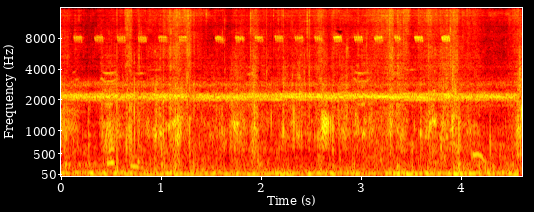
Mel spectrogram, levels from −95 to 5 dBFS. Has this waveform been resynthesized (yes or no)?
yes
